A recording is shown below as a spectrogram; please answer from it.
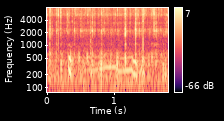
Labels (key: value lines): label: biophony, cascading saw
recorder: HydroMoth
